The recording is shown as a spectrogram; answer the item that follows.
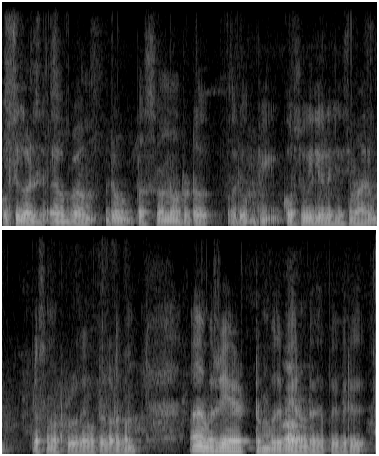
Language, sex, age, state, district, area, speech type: Malayalam, male, 18-30, Kerala, Wayanad, rural, spontaneous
